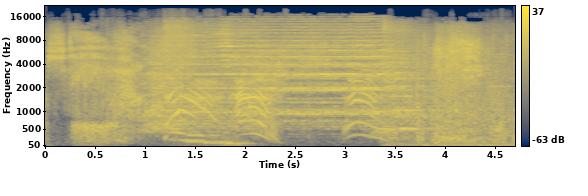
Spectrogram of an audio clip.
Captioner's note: groans in pain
